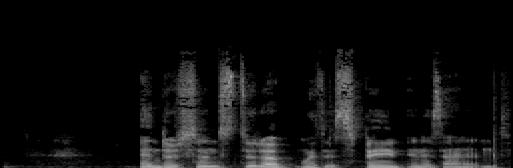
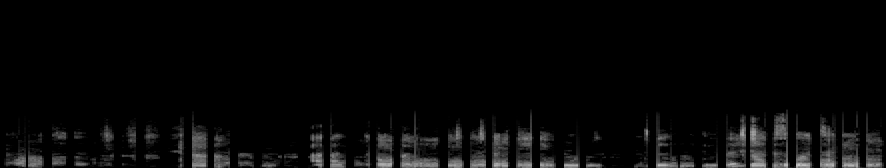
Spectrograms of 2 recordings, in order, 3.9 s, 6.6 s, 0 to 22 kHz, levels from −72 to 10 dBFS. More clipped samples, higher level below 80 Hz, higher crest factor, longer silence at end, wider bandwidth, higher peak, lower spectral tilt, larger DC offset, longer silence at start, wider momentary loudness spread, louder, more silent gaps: neither; about the same, -60 dBFS vs -60 dBFS; about the same, 22 dB vs 22 dB; about the same, 0.05 s vs 0.05 s; first, 16 kHz vs 7.4 kHz; about the same, -4 dBFS vs -4 dBFS; about the same, -4 dB/octave vs -4.5 dB/octave; neither; first, 0.4 s vs 0.05 s; second, 8 LU vs 22 LU; about the same, -24 LUFS vs -25 LUFS; second, none vs 0.52-0.56 s, 0.87-0.92 s, 1.05-1.09 s, 1.21-1.27 s, 2.25-2.32 s, 4.69-4.75 s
